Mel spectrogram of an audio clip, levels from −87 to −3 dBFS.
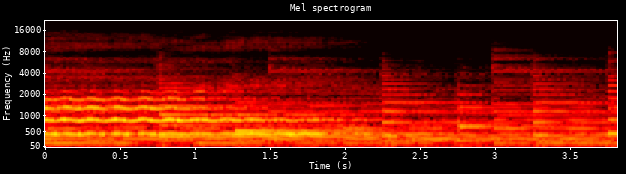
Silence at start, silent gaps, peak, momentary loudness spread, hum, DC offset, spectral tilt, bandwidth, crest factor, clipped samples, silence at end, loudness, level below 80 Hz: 0 s; none; -18 dBFS; 11 LU; none; under 0.1%; -6 dB/octave; 15.5 kHz; 14 dB; under 0.1%; 0 s; -33 LUFS; -62 dBFS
